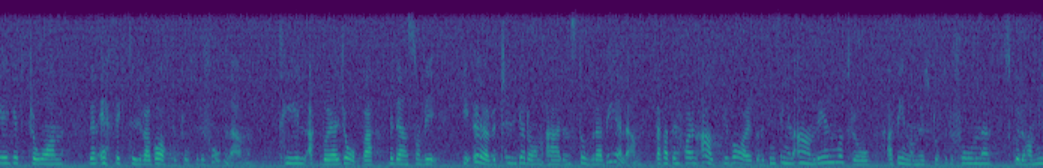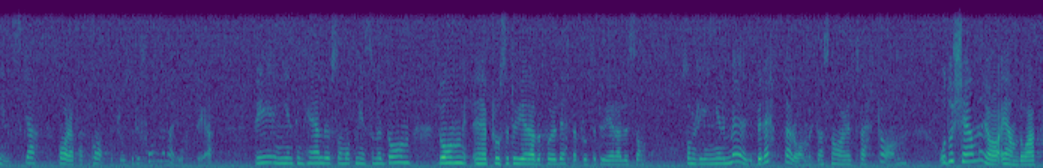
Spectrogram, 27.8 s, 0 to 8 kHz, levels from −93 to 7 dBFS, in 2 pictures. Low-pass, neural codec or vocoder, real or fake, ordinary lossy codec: 7.2 kHz; vocoder, 22.05 kHz, 80 mel bands, WaveNeXt; fake; Opus, 64 kbps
